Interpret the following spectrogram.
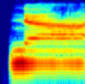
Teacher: Noon will get sifa of kunna, and this kunna is akmal. So keep the sound in your nose for a longer time. Na, and then it is 2 counts long.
